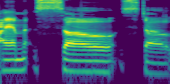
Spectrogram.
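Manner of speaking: very slow, heavy sarcastic drawl. Answering whether you are excited about the first episode: sarcastic. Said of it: "I see a lot of sarcasm in that".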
